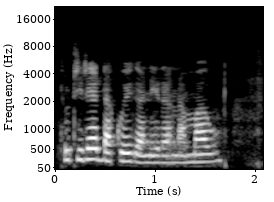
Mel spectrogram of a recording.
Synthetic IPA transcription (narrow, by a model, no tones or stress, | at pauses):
tutiɾɛdakweɣaneɾanamau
